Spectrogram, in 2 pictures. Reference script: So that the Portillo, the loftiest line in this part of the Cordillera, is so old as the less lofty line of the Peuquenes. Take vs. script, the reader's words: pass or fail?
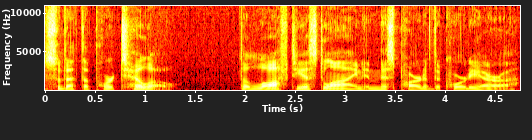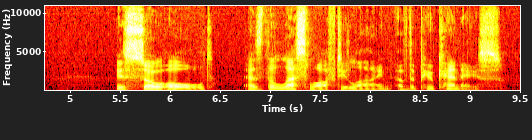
pass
